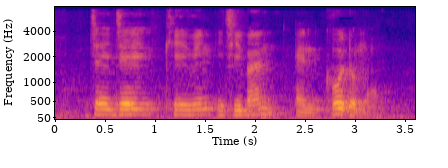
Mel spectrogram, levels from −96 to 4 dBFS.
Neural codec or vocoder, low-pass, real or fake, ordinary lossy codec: codec, 16 kHz in and 24 kHz out, 2.2 kbps, FireRedTTS-2 codec; 7.2 kHz; fake; MP3, 48 kbps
